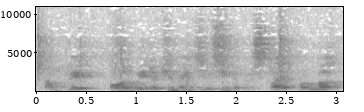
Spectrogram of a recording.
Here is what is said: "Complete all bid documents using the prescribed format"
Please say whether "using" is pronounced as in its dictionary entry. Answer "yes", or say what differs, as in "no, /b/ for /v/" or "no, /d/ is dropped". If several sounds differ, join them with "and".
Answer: no, /s/ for /z/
